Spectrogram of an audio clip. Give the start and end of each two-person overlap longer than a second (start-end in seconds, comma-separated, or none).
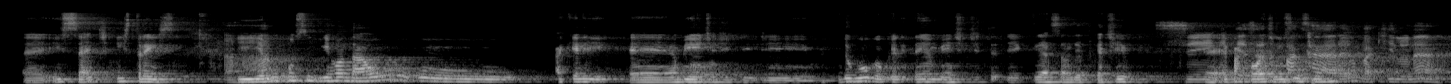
12.0-13.4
